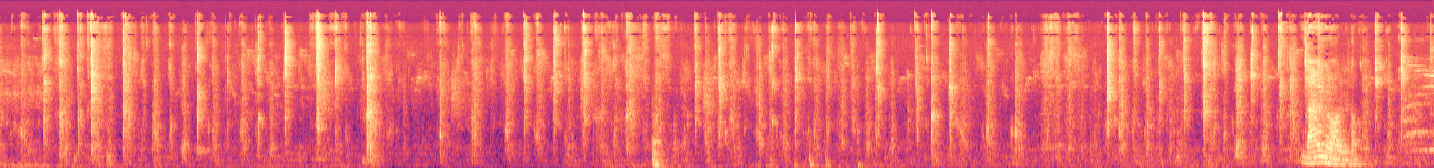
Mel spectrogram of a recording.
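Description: A man chews food with wet, smacking mouth sounds close to a microphone.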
